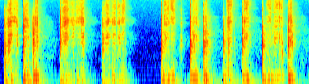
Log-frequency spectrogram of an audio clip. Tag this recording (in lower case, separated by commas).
home sounds, writing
